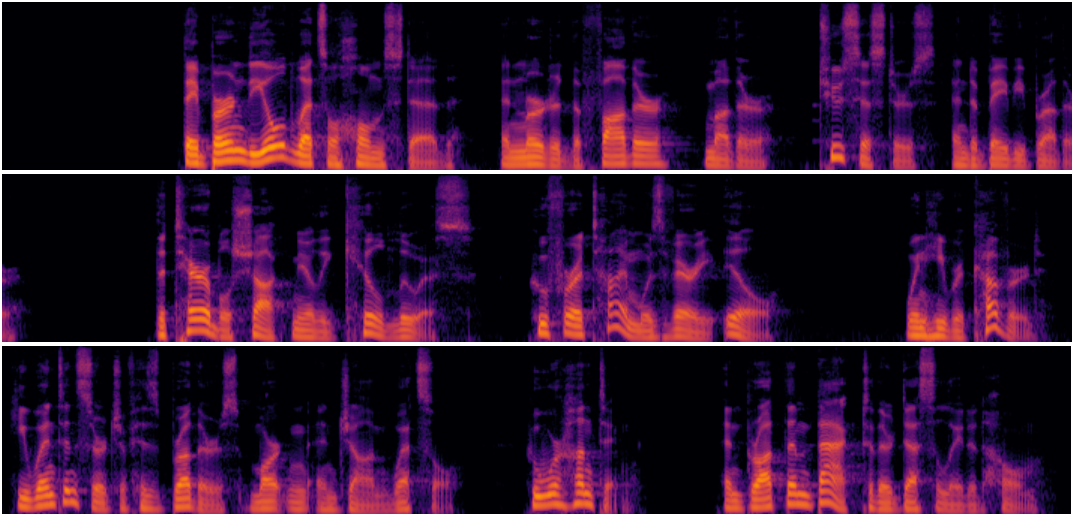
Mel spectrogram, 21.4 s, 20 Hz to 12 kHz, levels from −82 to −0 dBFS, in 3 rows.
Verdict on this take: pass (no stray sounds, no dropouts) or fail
pass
